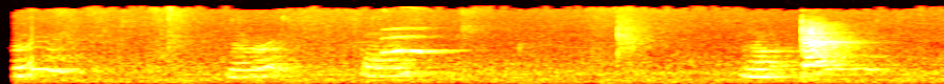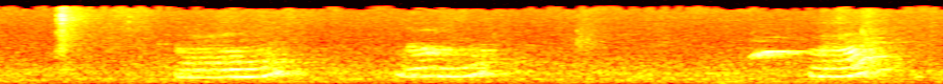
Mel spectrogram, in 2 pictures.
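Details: British Shorthair mother cat Xaxa, blue golden, talks nonstop while grooming her tiny kitten Piano indoors: soft short chirping trills and murmurs repeated every second or two, over a steady background hiss.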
